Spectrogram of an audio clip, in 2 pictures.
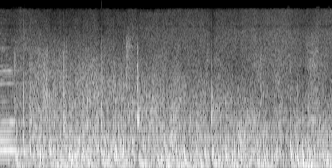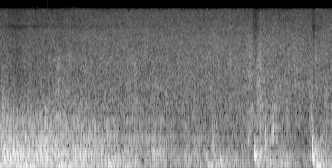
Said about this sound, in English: Don't worry about the storm.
